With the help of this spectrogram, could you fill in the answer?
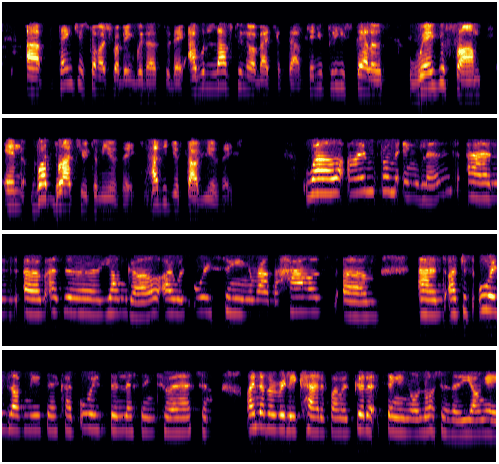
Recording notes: On the phone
